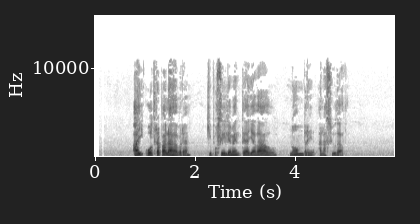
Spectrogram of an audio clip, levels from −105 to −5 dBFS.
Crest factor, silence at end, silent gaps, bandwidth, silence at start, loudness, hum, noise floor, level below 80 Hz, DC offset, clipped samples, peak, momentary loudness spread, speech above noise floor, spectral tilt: 20 dB; 1.05 s; none; 11.5 kHz; 0.75 s; -30 LUFS; none; -67 dBFS; -64 dBFS; under 0.1%; under 0.1%; -10 dBFS; 16 LU; 38 dB; -6.5 dB/octave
